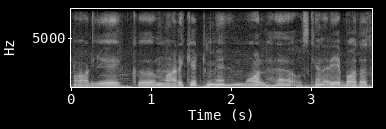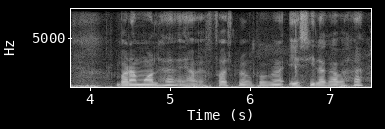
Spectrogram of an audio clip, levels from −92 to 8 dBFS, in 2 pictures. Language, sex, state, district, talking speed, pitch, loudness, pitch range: Hindi, male, Bihar, West Champaran, 175 wpm, 120 Hz, -20 LUFS, 115-130 Hz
